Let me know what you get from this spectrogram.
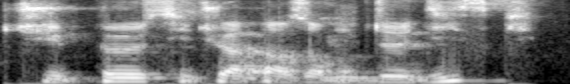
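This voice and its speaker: A man's voice: on the low side, brisk, a little mellow. A man on a casual tech podcast giving a technical explanation. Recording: roomy echo.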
